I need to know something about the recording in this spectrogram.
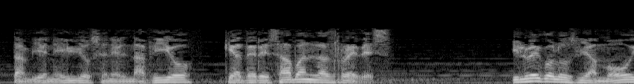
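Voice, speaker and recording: A man with a Castilian Spanish accent reads scripture as a solemn, measured, formal narration. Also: low voice. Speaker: Bible reader. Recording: dull lo-fi audio, music behind. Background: music.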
